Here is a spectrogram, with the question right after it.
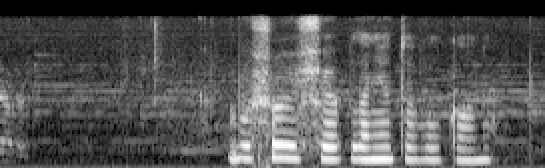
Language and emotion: Russian, neutral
